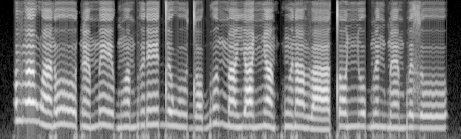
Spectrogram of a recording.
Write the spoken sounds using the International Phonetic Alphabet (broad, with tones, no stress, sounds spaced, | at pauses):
v ã˦ w ã˨ ɾ oː˦˨ ɗ ɛ̃˨ m eː˦˨ ɡʷ ã˧ b ɨ˧ ɾ eː˦ d ə˧ w u˨ d ɔ˨ ɡʷ i˦ m ã˧ j a˧ ɲ ã˦˨ kʷ ɛ̃˦ ɾ ã˧ v aː˨ t ɔ˦ ɲ o˦ b ɛ̃˦ ɡ͡b ɛ̃˧ b ə˦ z oː˦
